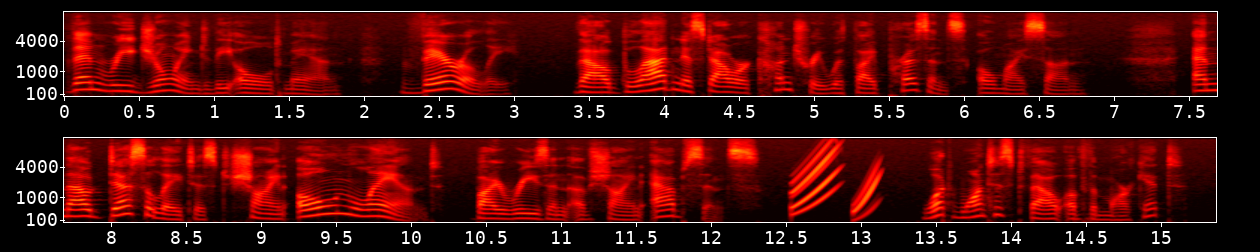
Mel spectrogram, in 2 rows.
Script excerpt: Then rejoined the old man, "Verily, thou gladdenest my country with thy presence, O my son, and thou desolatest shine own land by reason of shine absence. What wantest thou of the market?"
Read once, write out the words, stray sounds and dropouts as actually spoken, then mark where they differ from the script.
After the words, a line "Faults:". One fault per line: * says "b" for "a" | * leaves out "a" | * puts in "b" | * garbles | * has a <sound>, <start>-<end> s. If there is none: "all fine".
Then rejoined the old man, "Verily, thou gladdenest our country with thy presence, O my son, and thou desolatest shine own land by reason of shine absence. What wantest thou of the market?"
Faults:
* says "our" for "my"
* has a chirp, 12.5-13.1 s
